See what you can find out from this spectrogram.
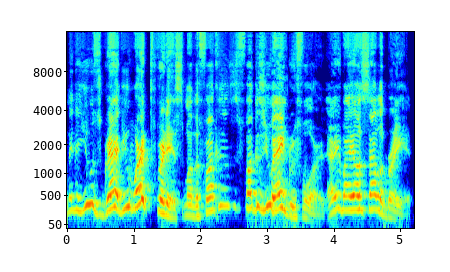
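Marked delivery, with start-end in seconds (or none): none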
